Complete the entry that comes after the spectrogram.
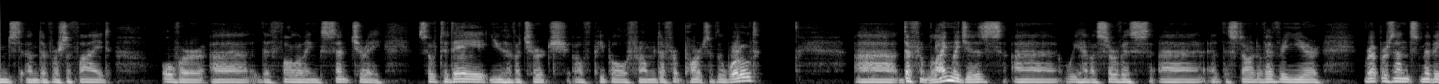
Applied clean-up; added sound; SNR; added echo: neural mask model DeepFilterNet 3.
